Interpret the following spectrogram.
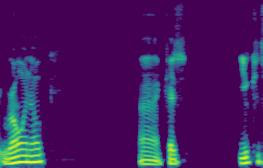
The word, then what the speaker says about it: Roanoke: Roanoke? Because you could say that a whole bunch of different ways, Roanoke or whatever. But over there in Roanoke, that's how I say it.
